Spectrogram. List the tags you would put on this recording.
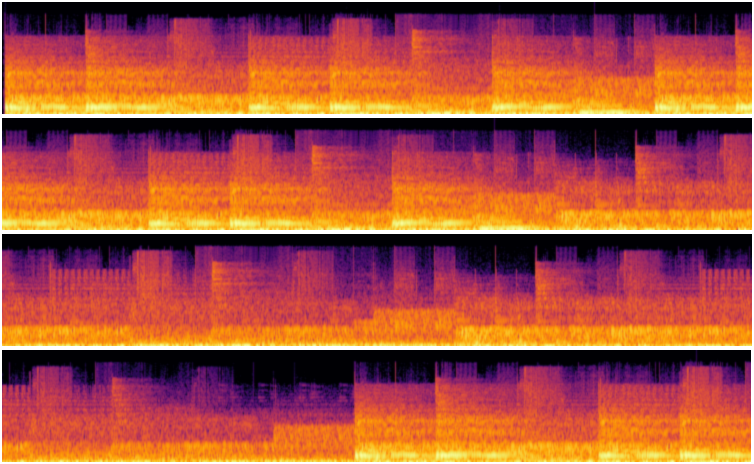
Music > Multiple instruments
Sci-fi
Ambient
Noise
Horror
Cyberpunk
Underground
Industrial
Soundtrack
Games

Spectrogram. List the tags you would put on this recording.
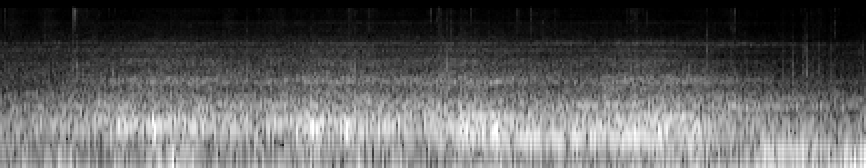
Soundscapes > Urban
tampere
vehicle

